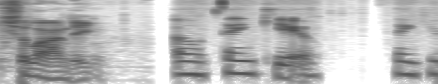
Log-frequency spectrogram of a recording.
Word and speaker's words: She'landi: i uh i really i always say shalondi because i'm lazy but i always want her to be pronounced like shay londy because it sounds more elegant but i'm always lazy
